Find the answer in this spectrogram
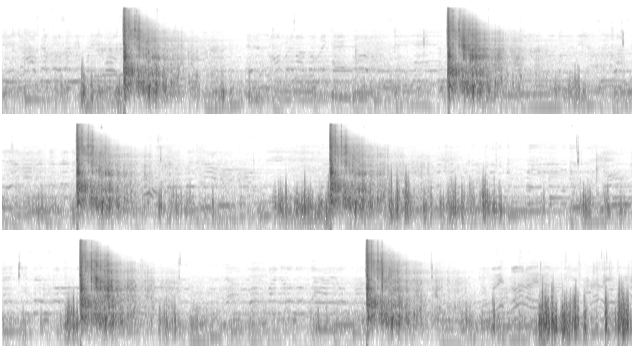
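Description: AK-pattern rifle firing six single aimed shots, spaced about four to six seconds apart, each shot followed by a ringing echo lasting about a second.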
